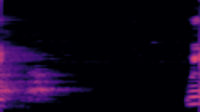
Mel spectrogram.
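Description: A man's speech trailing off in the first half-second, then about a second of dead silence, then his speech resuming near the end.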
